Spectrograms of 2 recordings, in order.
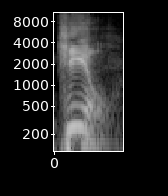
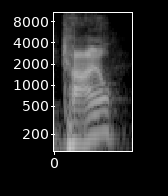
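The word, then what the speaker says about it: Kiel: If I told you a guy's name was spelled K I E L, what pronunciation are you giving me? Keel. Thank you. Was he Kyle?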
